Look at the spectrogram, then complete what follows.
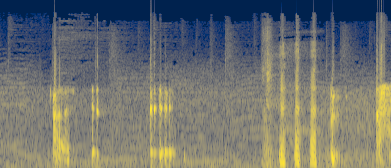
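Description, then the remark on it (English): A run of short burps, one after another with brief pauses, including a quick cluster of several near the end. No one is talking. “I'm having a burping issue today, too.”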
